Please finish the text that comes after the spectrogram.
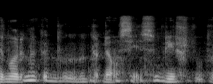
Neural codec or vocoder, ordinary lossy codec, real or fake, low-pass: autoencoder, 22.05 kHz, a latent of 192 numbers a frame, VITS, trained on one speaker; MP3, 64 kbps; fake; 9.9 kHz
